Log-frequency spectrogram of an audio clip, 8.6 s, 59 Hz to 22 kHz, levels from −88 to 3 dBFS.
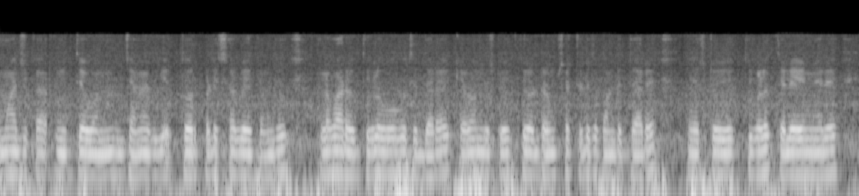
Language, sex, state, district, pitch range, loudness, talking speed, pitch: Kannada, male, Karnataka, Koppal, 110-115 Hz, -17 LUFS, 120 wpm, 110 Hz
